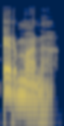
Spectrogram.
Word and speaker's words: hermana: Brother is hermano, and sister is hermana. Remember that silent H at the beginning.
